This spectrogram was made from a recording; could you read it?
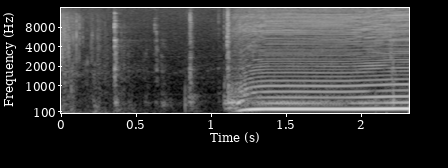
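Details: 1980 Chevrolet Corvette C3 5.7 V8 that sat for nearly 10 years: with the ignition on, the windscreen washer pump cuts in and holds a steady mid-pitched hum without stopping; owner suspects a switch was pushed in, not confirmed.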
